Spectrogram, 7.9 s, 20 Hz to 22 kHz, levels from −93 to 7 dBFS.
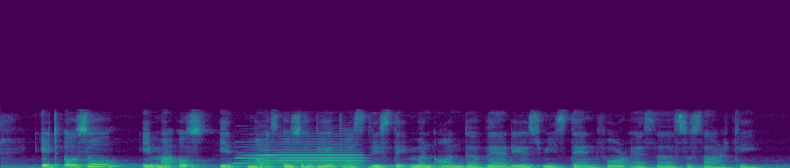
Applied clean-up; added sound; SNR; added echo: none; Wind instrument, woodwind instrument; 10 dB; reverberation time 0.2 s.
